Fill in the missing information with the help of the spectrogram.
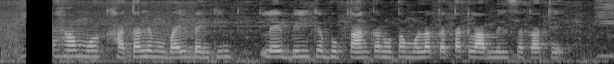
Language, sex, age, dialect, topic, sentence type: Chhattisgarhi, female, 18-24, Eastern, banking, question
